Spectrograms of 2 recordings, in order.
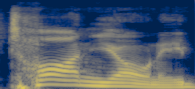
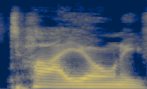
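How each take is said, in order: First: The surname is pronounced the Italian way. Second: The surname is pronounced the anglicized way. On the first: "the correct Italian pronunciation" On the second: "ubiquitously referred to as Chris Tioni"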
